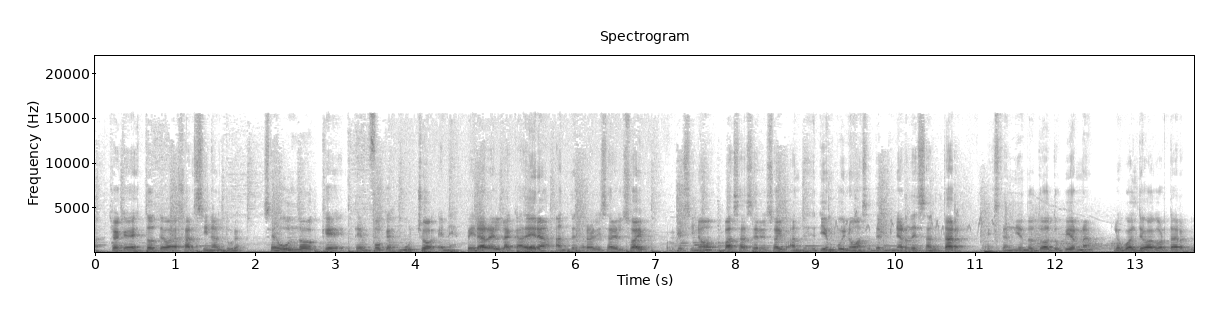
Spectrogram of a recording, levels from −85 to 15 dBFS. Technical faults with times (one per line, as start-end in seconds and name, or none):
3.66-7.05 low bit depth without dither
